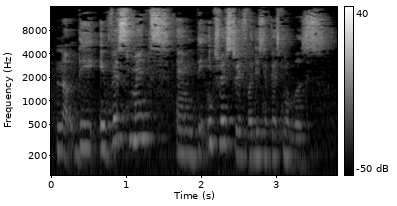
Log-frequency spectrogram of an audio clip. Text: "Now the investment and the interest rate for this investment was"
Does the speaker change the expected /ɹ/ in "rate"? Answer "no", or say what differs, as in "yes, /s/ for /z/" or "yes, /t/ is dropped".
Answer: yes, /w/ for /ɹ/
